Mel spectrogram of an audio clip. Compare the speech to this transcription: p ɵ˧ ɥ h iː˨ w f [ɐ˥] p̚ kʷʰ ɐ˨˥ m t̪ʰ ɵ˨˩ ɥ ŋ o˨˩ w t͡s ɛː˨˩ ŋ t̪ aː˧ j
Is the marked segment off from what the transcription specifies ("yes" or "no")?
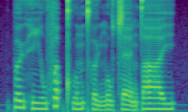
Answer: no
